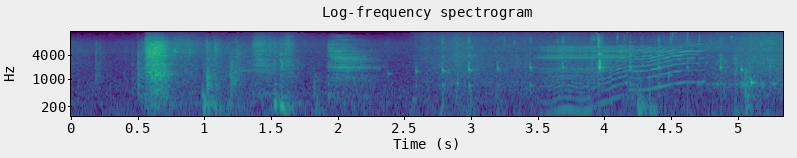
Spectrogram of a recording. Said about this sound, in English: smiling to herself as she pours a glass of white wine.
